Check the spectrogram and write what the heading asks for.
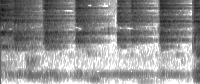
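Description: Background music with a steady, light percussion beat of about three high ticks a second.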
